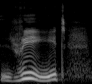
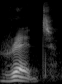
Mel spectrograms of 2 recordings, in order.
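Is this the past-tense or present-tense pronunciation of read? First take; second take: present; past. First: It uses the base-form, present-tense pronunciation. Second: It uses the changed, past-tense pronunciation. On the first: The verb is in its base form. "the base form, when the verb is read, we need to pronounce it as read" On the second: The verb is in the past tense. "We cannot re- pronounce it as read, but read"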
